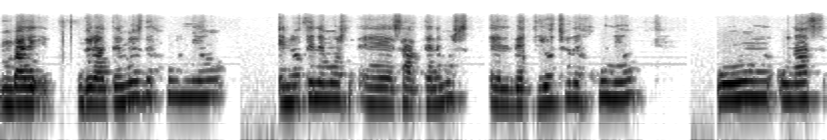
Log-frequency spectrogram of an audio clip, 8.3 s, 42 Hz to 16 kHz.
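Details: Woman with chronic aphasia after a stroke about 20 years ago, speaking in an interview.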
